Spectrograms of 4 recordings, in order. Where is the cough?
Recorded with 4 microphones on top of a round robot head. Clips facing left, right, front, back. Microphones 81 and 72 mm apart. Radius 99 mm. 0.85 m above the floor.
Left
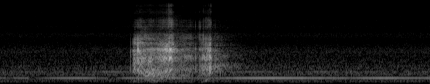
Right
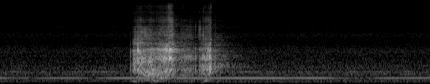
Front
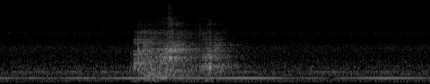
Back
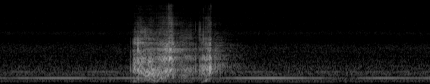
I don't hear a cough.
